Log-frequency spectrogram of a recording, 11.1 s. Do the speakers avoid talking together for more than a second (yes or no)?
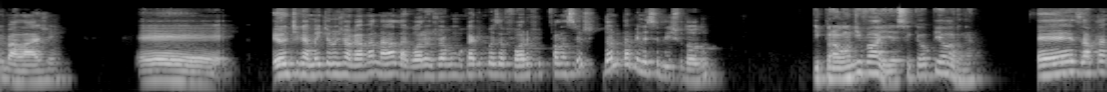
yes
